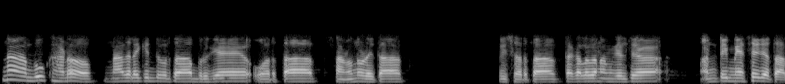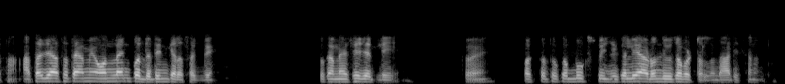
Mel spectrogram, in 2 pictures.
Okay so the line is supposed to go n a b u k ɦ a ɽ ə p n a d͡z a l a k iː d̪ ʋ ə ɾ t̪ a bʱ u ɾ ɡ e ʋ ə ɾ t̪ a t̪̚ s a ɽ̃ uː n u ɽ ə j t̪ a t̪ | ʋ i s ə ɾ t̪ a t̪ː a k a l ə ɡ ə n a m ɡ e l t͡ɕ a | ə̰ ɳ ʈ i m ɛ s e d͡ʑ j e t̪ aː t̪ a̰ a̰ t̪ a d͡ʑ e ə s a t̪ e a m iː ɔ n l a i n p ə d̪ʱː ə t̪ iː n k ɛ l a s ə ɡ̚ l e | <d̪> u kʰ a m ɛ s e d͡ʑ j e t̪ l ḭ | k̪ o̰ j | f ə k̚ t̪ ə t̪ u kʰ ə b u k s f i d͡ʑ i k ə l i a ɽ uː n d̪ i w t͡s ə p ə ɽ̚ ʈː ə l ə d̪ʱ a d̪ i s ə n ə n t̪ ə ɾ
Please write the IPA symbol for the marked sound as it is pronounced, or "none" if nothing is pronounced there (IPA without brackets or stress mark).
t̪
